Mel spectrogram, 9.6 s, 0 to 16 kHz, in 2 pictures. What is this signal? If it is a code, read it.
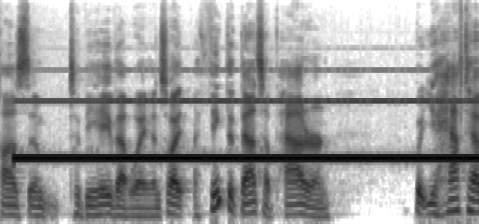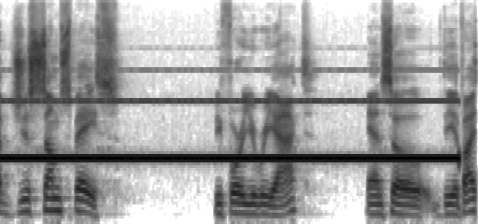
PSK31 (31.25 baud), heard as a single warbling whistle, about 1090 Hz, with speech in English.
